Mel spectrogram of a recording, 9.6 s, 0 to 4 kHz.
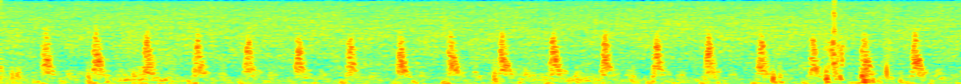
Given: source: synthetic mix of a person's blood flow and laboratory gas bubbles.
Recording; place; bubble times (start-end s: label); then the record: Doppler ultrasound of blood flow; subclavian vein
8.22-8.46 s: bubbles
8.83-8.92 s: bubbles
From the record:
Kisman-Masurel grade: 112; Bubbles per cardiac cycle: 1 to 2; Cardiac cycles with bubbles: 1 to 10%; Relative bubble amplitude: moderate (0.250 to 0.450); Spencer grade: 1 (occasional bubble signal discernible with the cardiac motion signal, with majority of cardiac periods free of bubbles); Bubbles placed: anywhere in the cardiac cycle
